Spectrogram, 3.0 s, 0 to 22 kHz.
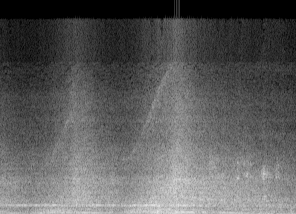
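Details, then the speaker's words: Healthy turbocharged engine of a BMW E60 535xi (Copart car that didn't run, revived after new battery) revving twice cleanly, smooth pitch rise and fall, soft turbo whoosh, no misfire. "Oh, the turbos sound so nice, bro."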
